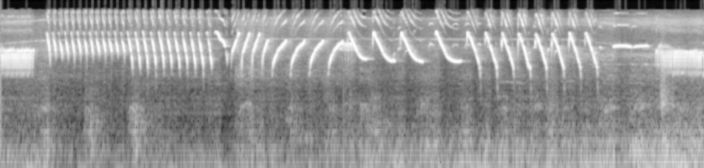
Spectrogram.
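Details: Indonesian canary training song for young canaries: a very rapid rolling trill, then a string of loud whistles sweeping downward, finishing with short steady high notes and a buzzy burst.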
